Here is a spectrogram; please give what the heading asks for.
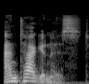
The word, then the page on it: antagonist: anglais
